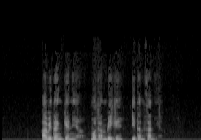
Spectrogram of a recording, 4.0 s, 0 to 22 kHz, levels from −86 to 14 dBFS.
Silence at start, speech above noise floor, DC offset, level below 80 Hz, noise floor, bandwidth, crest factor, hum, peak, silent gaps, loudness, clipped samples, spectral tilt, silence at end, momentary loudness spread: 0.85 s; 32 dB; under 0.1%; -54 dBFS; -63 dBFS; 15 kHz; 22 dB; none; -12 dBFS; none; -32 LUFS; under 0.1%; -5.5 dB/octave; 0.8 s; 8 LU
